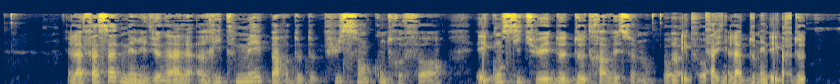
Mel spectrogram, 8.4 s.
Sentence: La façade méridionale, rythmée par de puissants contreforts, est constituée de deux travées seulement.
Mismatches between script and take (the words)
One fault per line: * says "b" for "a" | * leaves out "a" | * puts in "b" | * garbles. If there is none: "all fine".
* puts in "de"
* garbles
